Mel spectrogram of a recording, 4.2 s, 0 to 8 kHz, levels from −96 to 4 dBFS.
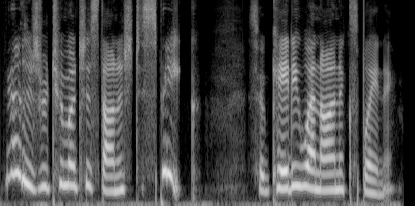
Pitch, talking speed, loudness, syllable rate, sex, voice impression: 280 Hz, 190 wpm, -18 LUFS, 6.3 syllables/s, female, very feminine, slightly young, very adult-like, very thin, slightly relaxed, slightly weak, slightly dark, soft, slightly muffled, fluent, very cute, intellectual, refreshing, very sincere, very calm, friendly, reassuring, very unique, elegant, slightly wild, very sweet, slightly lively, very kind, slightly sharp, modest, light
